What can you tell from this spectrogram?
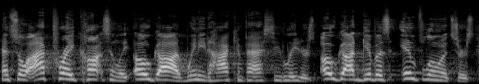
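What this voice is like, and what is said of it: Fast-talking Southern American accent. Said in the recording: “I know I'm talking way faster than you can keep up. A fast talking Southerner is hard to understand.”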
